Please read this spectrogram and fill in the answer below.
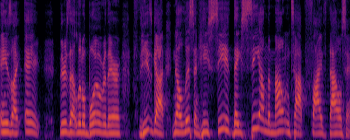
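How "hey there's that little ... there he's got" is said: put-on sarcastic voice, louder. Retelling a Bible scene as Andrew hears Philip and Jesus: imitating sarcastic Andrew. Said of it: "And he gets sarcastic".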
